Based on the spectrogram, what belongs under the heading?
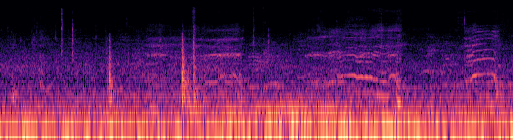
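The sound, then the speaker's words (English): A dog barks and yips in short, scattered bursts, fairly faint against a steady background rumble, with some higher whiny cries toward the end. “Some doggy commentary there.”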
